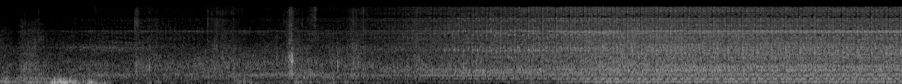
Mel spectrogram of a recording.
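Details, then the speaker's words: 2009 BMW 318i E90 (believed 2.0 petrol), after repair of cylinder 3 misfire (codes cleared): engine catches and settles into a steady, even idle with no stumble or skipped beats; running perfectly, no misfire. "he's definitely driving fine he's definitely not misfiring beautiful beautiful definitely it's running perfect"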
